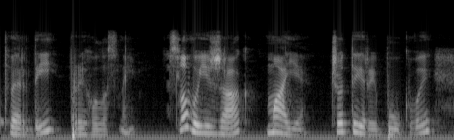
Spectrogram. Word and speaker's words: їжак: і звуків Давайте перевіримо поділимо слово на склади їжак наголос буде падати на другий склад буква ї стоїть на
